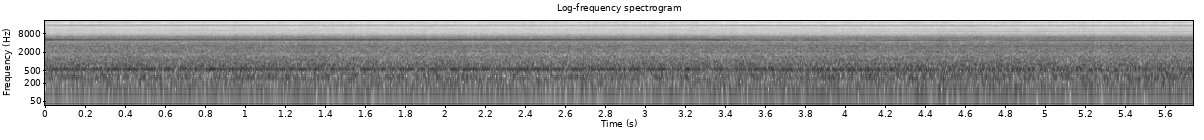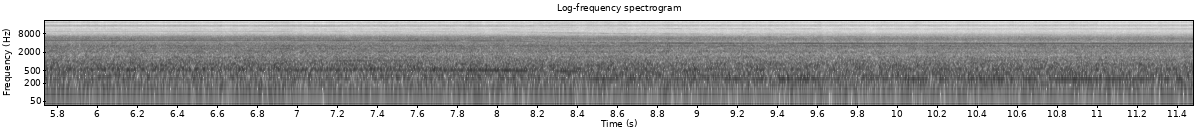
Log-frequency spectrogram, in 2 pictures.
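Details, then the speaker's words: Gerer8 Power MAX 2000W vacuum cleaner, older unit, started at highest setting then dial turned down to lowest; steady loud whooshing roar with high whistle easing slightly lower; motor runs smoothly, pretty loud on high. "so that's its lowest setting [Music] and that's its highest setting so yeah it is pretty loud actually when it's uh when it's on high"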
